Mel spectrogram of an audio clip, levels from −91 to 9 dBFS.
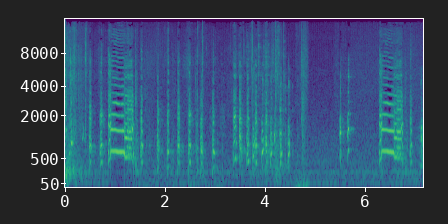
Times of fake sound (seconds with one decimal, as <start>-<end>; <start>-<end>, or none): none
